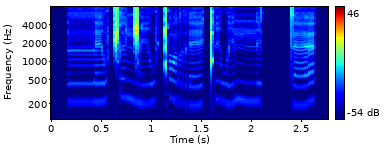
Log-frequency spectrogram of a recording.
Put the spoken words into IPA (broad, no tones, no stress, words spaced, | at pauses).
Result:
lːewɡ͡ǁɛ ŋ͡ǁiwǃɔ reǃiw inːi tːɛ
